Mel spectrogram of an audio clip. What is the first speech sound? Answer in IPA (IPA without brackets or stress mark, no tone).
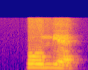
o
